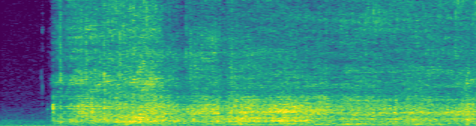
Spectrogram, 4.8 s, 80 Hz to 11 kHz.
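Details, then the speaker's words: 1980s Amtrak Bachmann model locomotive fitted with Life-Like parts, running forward after repair: buzzy, uneven motor whir with faint irregular catches, keeps seizing going forward, happier in reverse; rough running and seizing. "to be a lot happier going in reverse keeps seizing going forward well now it's running forwards i don't know this is a very confusing engine"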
